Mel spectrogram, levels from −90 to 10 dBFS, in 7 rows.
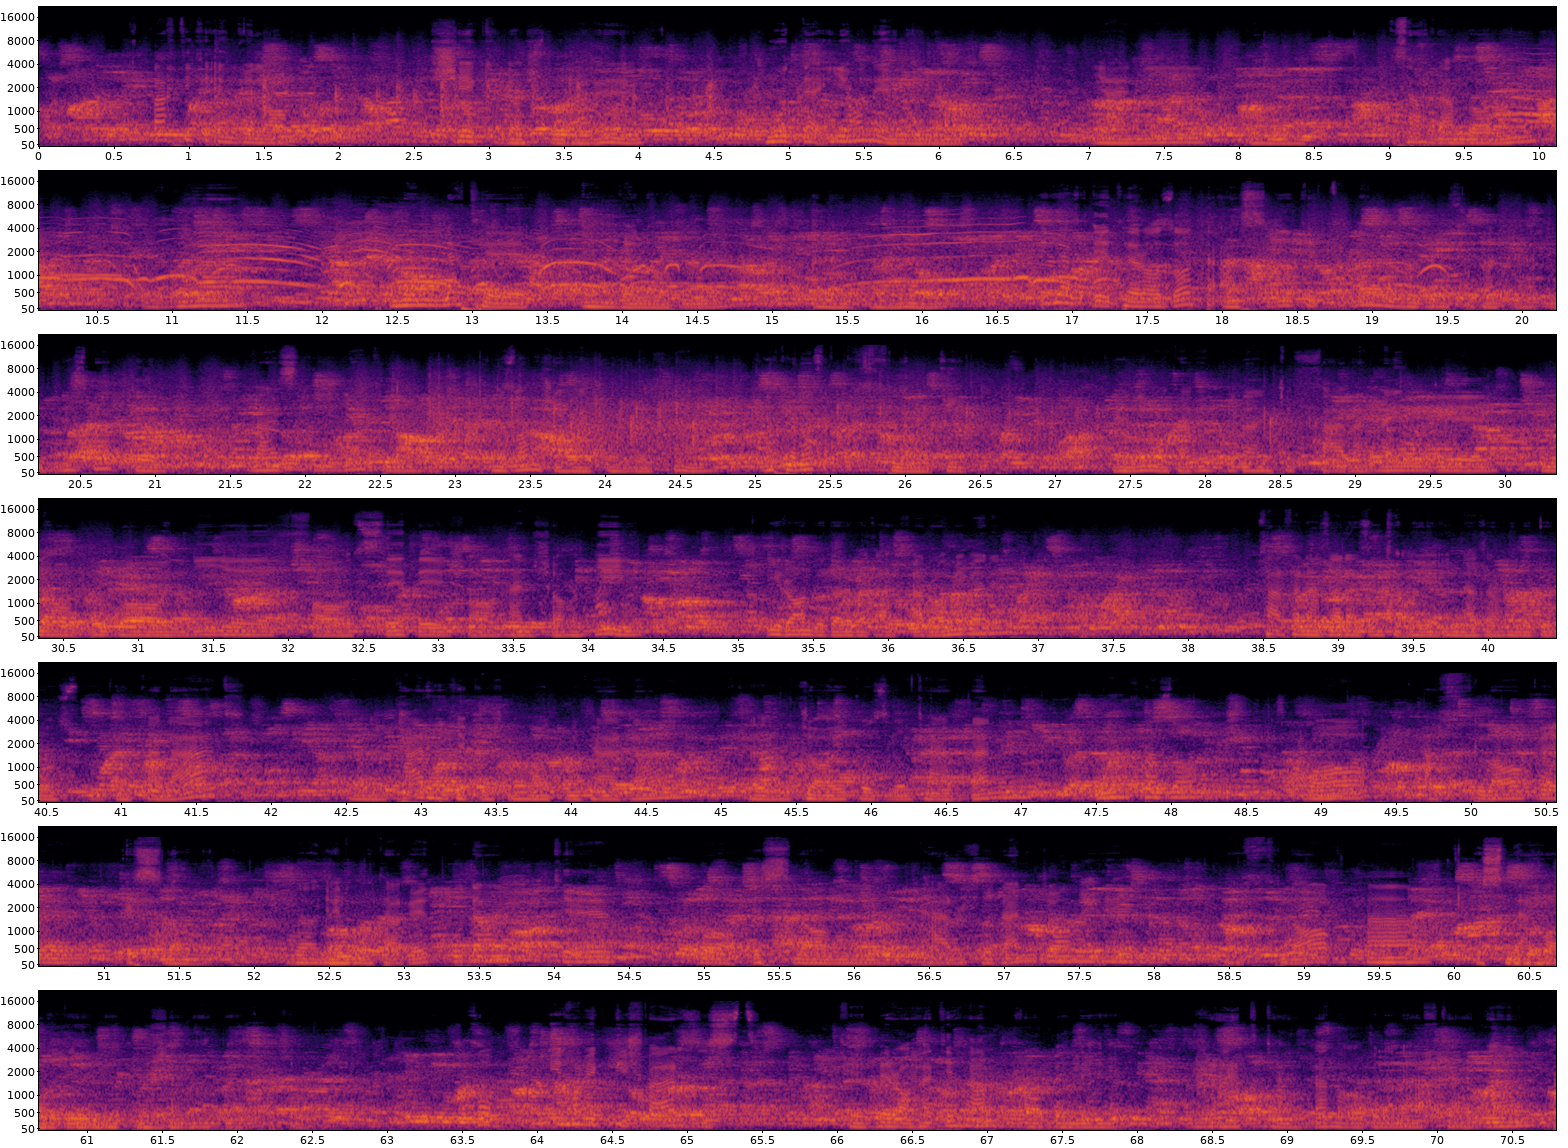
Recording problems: chatter from many people; very loud; throughout; 5 dB above the speech

